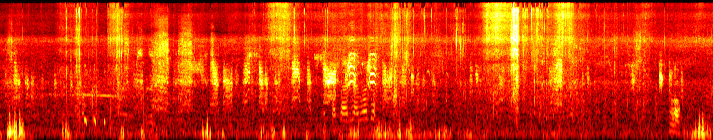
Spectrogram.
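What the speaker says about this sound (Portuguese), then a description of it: "Ataque dos pássaros." Birds attacking in Araçatuba, with loud honking, squawking calls and bursts of flapping, close and agitated, interspersed among scattered voices.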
